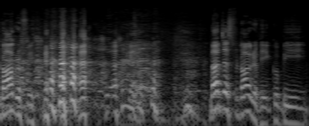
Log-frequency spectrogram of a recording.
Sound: audience laughs

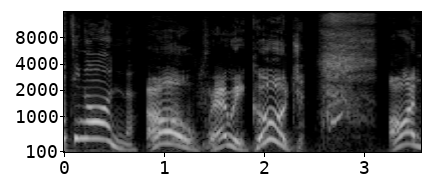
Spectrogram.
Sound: sniffs

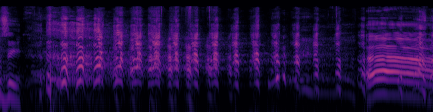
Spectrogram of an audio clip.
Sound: laughing

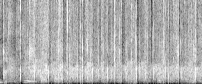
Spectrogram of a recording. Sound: applauding

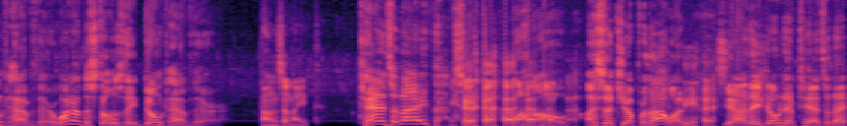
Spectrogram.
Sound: both laugh

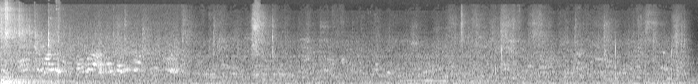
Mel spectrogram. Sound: boom; voices grow more distant

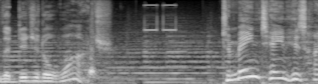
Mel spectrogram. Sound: beeping

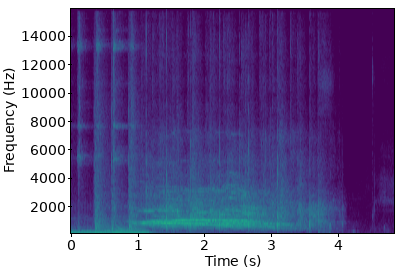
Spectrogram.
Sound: applause and Cheering

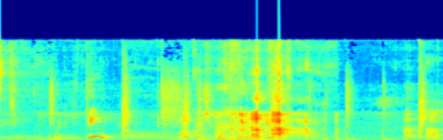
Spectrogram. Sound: all laughing

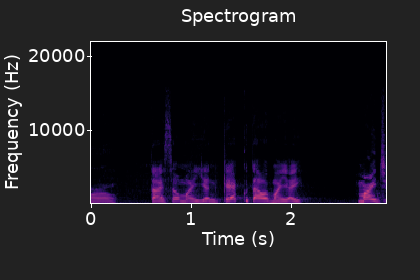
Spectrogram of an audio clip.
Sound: speaks vietnamese

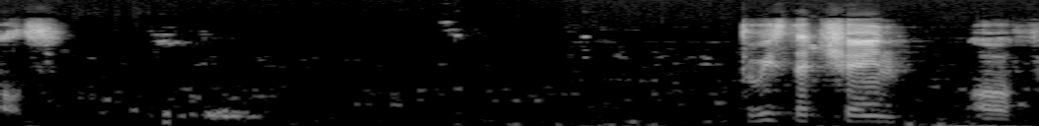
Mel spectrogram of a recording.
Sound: birds chirping

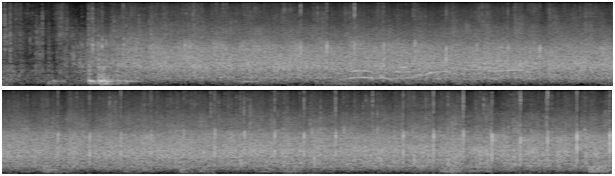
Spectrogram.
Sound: applause

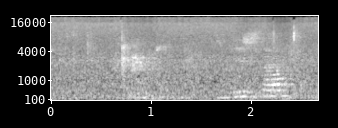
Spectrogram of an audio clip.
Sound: speaking faintly

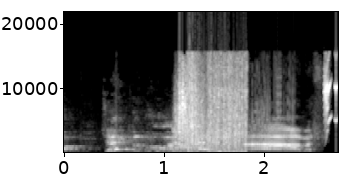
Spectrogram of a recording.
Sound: explosion

